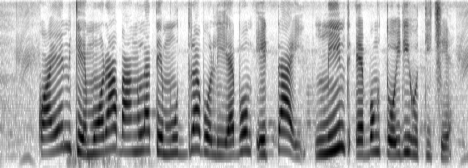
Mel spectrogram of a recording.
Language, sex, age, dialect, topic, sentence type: Bengali, female, 18-24, Western, banking, statement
